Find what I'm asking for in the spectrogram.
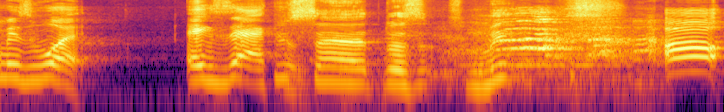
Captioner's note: stammering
